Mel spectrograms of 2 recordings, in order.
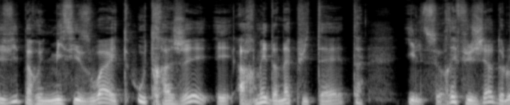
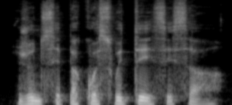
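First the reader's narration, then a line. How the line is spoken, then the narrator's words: Soft. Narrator (French): dit-il doucement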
